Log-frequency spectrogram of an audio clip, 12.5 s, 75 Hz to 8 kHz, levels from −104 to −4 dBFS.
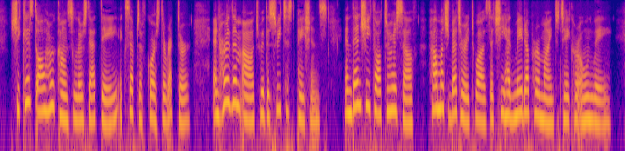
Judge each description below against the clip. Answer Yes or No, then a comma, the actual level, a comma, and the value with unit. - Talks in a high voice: Yes, high, 215 Hz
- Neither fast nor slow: No, fast, 210 wpm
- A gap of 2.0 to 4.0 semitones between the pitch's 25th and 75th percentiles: No, average, 4.7 semitones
